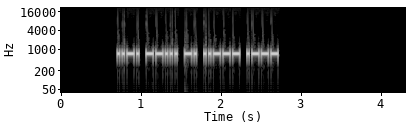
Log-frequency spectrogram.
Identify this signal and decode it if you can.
Morse code, heard as a keyed tone, about 39 wpm, 700 Hz. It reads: F7N2J
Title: Code Groups - 5 Letter:Numbers - 40wpm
